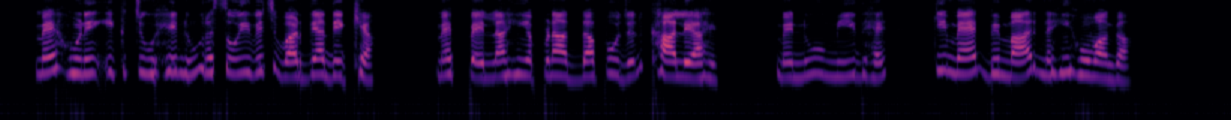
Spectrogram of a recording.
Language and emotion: Punjabi, fearful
